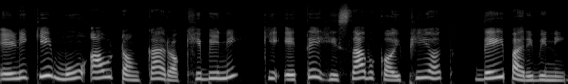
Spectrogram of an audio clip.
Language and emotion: Odia, neutral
